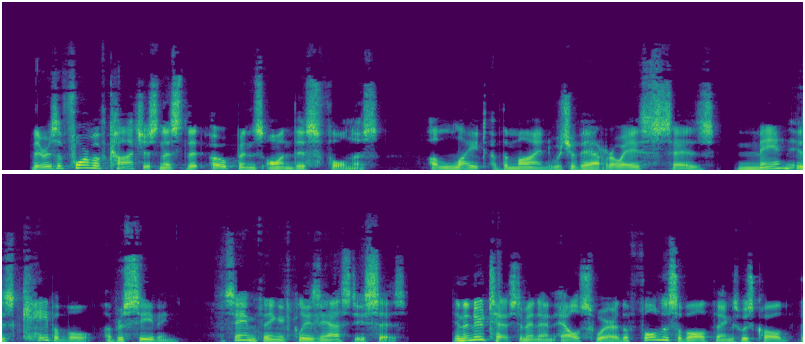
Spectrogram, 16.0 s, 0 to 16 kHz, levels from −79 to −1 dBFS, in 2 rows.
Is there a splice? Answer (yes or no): no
